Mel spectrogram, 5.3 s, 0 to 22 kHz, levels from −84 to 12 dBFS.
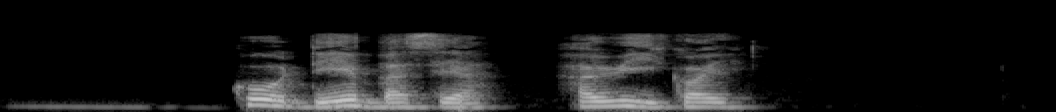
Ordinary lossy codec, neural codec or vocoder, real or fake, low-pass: AAC, 32 kbps; none; real; 7.2 kHz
